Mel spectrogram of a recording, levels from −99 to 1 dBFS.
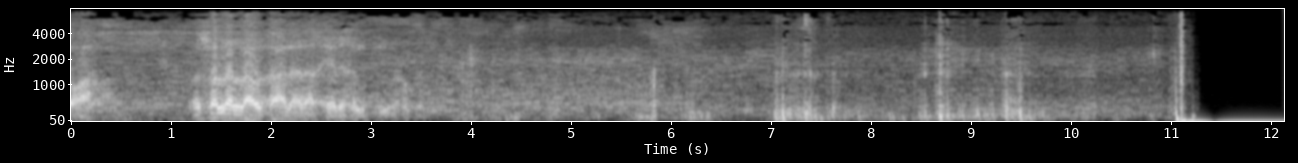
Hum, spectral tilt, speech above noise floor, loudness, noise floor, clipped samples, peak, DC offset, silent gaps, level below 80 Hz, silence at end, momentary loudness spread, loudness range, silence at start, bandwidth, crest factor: none; -5.5 dB/octave; 37 dB; -17 LUFS; -51 dBFS; under 0.1%; -2 dBFS; under 0.1%; none; -36 dBFS; 0 s; 26 LU; 16 LU; 0 s; 7.6 kHz; 16 dB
